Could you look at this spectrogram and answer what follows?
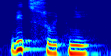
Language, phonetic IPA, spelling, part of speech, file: Ukrainian, [ʋʲid͡zˈsutʲnʲii̯], відсутній, adjective, Uk-відсутній.ogg
- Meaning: absent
